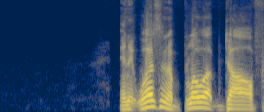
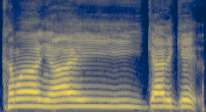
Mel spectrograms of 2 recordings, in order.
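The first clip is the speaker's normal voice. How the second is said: higher, louder urging; pleading call; 8 semitones higher, 4 dB louder than usual. Retold or imitated. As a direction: call out to hurry them along. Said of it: "I'm like".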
